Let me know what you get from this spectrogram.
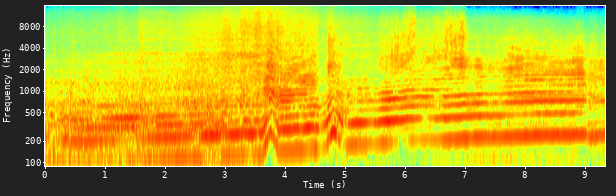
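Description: Sport motorcycle engine running hard, blipped sharply up and back down twice about four and five seconds in, then climbing slowly in pitch as the bike pulls.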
